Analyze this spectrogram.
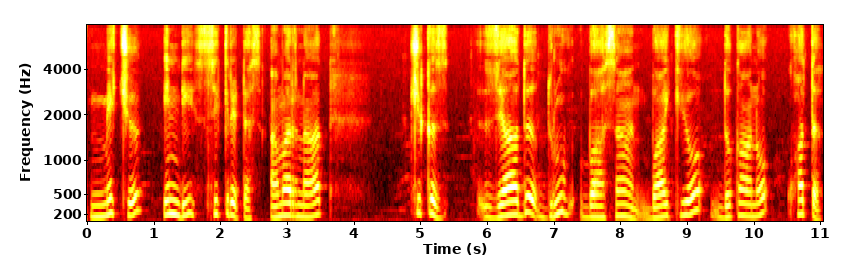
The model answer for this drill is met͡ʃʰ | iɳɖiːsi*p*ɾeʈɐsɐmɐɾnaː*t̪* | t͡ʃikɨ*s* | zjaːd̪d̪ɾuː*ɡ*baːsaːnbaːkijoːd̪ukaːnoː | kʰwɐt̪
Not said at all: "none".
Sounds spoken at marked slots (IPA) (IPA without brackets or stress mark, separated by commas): k, t̪, z, ɡ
